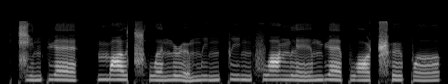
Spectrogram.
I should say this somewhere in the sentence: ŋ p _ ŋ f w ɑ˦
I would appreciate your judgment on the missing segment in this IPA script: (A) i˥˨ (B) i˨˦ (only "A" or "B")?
A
